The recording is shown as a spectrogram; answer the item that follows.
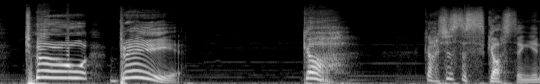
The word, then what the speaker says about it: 2B: me you know also people pronounce her name wrong all the all the time they say boty it's 2B to B God God just disgusting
